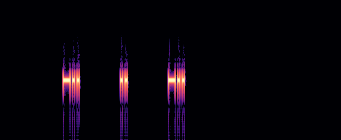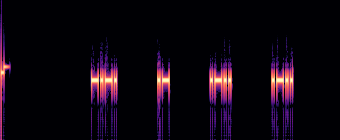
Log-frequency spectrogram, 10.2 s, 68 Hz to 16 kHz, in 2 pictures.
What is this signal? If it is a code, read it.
Morse code, heard as a keyed tone, about 36 wpm, spaced as for 12 wpm, 690 Hz. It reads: DID CALL
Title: 6x Character Spacing - Top 100 Words - 35wpm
